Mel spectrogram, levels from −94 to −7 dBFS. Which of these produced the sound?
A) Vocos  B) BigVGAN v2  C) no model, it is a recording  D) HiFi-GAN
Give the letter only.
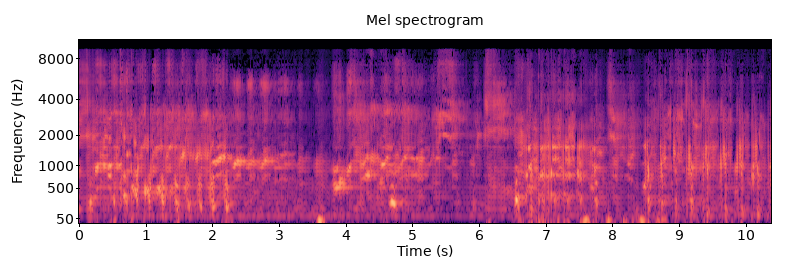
B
